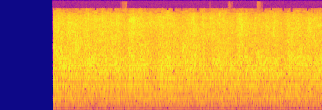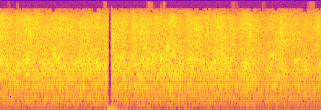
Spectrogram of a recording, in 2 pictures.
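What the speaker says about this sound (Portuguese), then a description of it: "Vamos aplaudir ao Senhor Jesus por isso." A church congregation breaks into dense, sustained applause that starts abruptly and holds at an even, loud level throughout, a wash of many hands clapping together.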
